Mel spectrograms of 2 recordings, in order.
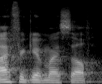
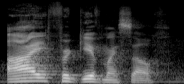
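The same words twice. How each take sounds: First: It is said casually, without real feeling. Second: It is said sincerely, with real feeling. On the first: The speaker does not really mean it. The speaker calls it wrong. "Not, oh yeah" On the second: The speaker truly means it. The speaker calls it right. "say it like you mean it"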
